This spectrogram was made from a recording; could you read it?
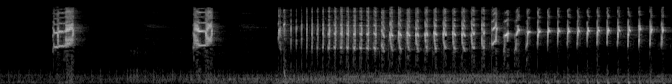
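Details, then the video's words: Lovebird ngekek used to provoke rivals and train fighter birds: two short harsh shrieks, then a long, rapid, buzzy chattering trill that runs to the end. "SUARA LOVEBIRD NGEKEK MEMANCING LAWAN"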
